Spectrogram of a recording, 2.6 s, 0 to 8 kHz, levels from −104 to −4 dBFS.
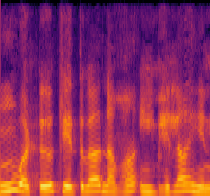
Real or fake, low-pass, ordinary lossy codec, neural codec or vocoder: fake; none; none; codec, 16 kHz, 0.8 kbps, ZipCodec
